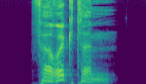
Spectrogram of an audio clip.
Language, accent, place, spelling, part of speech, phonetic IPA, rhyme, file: German, Germany, Berlin, verrücktem, adjective, [fɛɐ̯ˈʁʏktəm], -ʏktəm, De-verrücktem.ogg
- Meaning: strong dative masculine/neuter singular of verrückt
